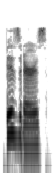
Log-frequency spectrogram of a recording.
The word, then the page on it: visitors: British English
